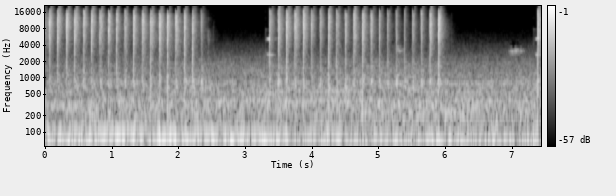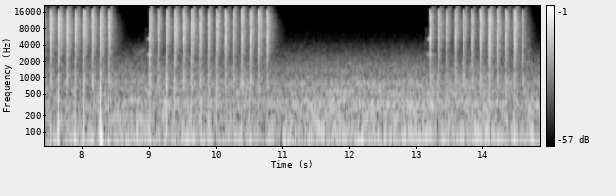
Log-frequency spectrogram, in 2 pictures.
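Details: Laser tattoo removal machine firing on a small hand tattoo during a first session (several sessions needed): rapid sharp clicking bursts, about four pulses a second, in runs of a few seconds separated by pauses.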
